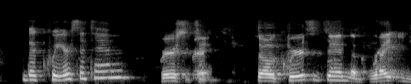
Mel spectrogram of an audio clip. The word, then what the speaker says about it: quercetin: And it's because of the Amy Morgan, how do you pronounce that word with the Q? The quercetin?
